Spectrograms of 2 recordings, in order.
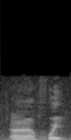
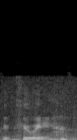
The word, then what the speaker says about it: Hui: First name. Hui. Hui. Second. Call me Huey.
